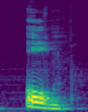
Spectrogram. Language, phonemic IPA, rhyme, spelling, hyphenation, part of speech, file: Dutch, /ɔlm/, -ɔlm, olm, olm, noun, Nl-olm.ogg
- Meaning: 1. elm (tree of the genus Ulmus) 2. olm (Proteus anguinus)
